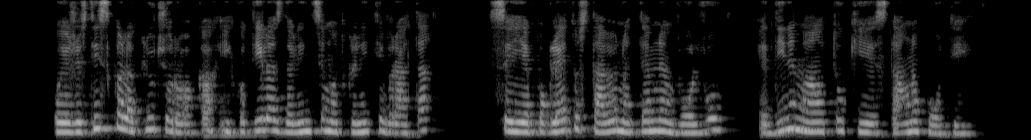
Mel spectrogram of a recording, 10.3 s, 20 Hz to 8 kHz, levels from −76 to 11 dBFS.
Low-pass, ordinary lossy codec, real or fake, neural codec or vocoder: none; none; real; none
